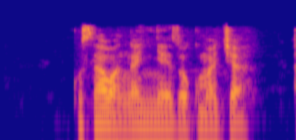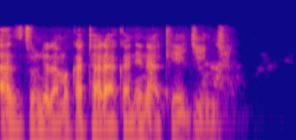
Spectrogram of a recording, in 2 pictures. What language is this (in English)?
Ganda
